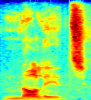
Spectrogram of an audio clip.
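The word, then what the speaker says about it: knowledge: হিংসা অনিচ্ছুক হওয়া ক্যাজ ক্যাজ অর্থ ভিক্ষা করা নলেজ নলেজ অর্থ জ্ঞান বাজেট বাজেট অর্থ বাজেট রিজ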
